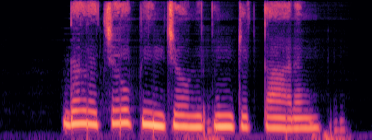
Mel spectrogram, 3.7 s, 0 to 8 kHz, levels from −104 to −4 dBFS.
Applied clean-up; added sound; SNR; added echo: neural mask model DeepFilterNet 3.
